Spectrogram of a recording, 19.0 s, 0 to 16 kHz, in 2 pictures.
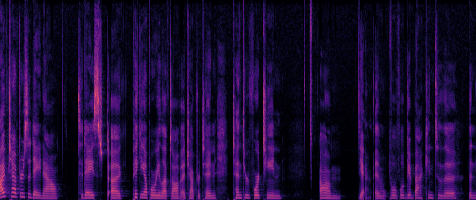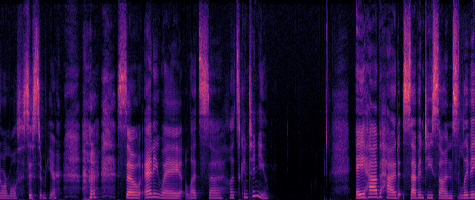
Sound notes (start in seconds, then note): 12.8 laughs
